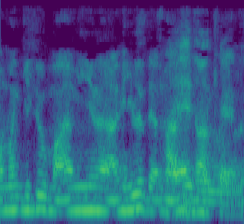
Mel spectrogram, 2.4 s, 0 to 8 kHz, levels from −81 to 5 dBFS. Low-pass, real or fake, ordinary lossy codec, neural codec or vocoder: 7.2 kHz; fake; MP3, 32 kbps; codec, 24 kHz, 6 kbps, HILCodec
